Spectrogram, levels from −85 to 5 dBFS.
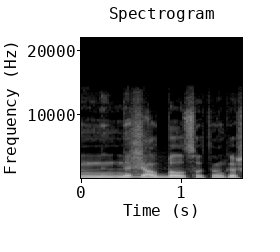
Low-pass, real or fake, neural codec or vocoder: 14.4 kHz; real; none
